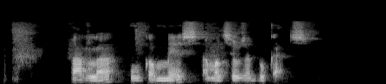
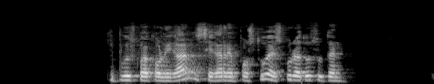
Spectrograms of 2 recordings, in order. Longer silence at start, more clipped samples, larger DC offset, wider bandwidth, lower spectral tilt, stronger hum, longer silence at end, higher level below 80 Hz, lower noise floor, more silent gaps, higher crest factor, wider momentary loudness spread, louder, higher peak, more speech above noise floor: second, 0.1 s vs 1.1 s; neither; neither; first, 8 kHz vs 7.2 kHz; about the same, -5 dB/octave vs -5.5 dB/octave; neither; second, 0.75 s vs 0.9 s; first, -60 dBFS vs -68 dBFS; second, -81 dBFS vs under -90 dBFS; neither; about the same, 20 dB vs 18 dB; first, 13 LU vs 7 LU; second, -19 LUFS vs -16 LUFS; about the same, -2 dBFS vs 0 dBFS; second, 62 dB vs over 75 dB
